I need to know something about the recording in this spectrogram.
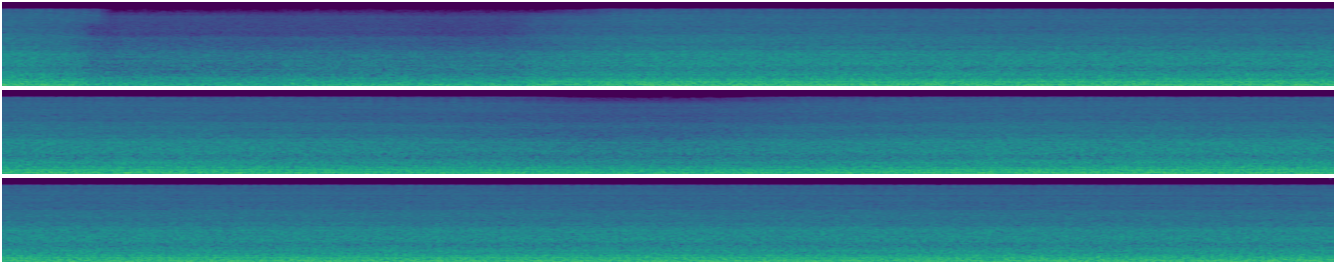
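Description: Tyres roll and road noise rushes past.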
